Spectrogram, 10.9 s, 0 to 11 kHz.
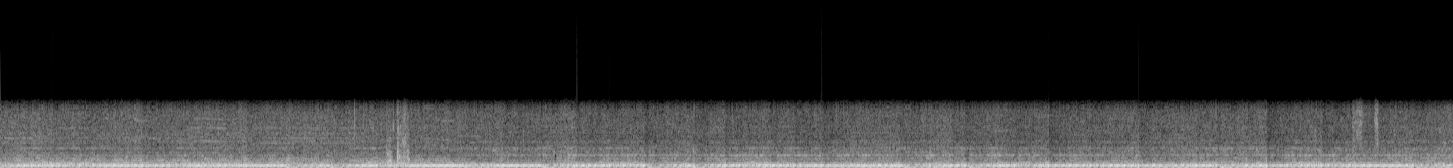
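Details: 3.8 Camaro at idle: a deep, uneven rumble with the exhaust note stumbling now and then, a cylinder misfiring because of a bad spark plug.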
